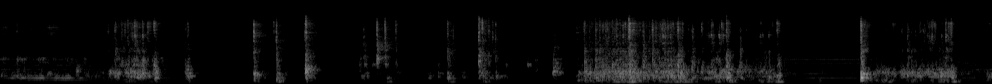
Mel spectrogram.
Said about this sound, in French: on va coudre d'abord ici pour fixer la boucle de réglage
